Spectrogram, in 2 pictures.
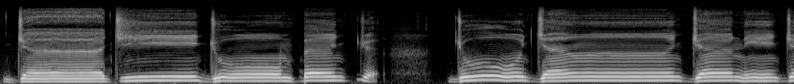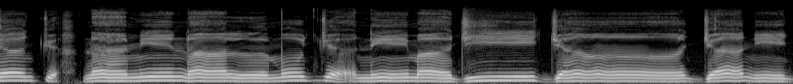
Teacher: Huruf jim ini keluarnya huruf berasal di tengah lidah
